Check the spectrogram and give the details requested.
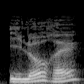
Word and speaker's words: il aurait: Il aurait, same thing here. Final T is not pronounced.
